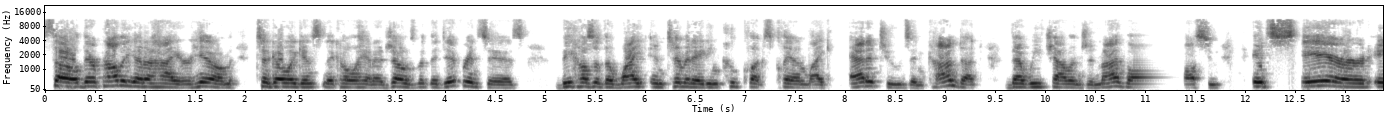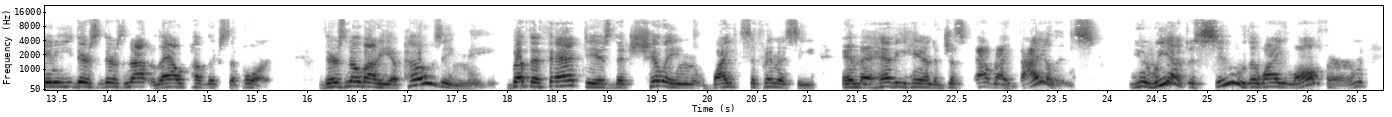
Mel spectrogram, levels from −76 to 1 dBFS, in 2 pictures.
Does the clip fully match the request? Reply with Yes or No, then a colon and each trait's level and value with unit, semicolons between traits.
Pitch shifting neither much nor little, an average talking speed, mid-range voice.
Yes: average, 4.9 semitones; average, 165 wpm; medium, 180 Hz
